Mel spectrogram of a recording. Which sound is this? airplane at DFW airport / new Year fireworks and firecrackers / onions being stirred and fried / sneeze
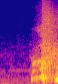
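sneeze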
